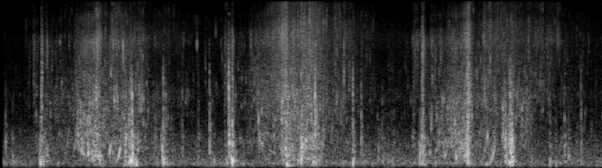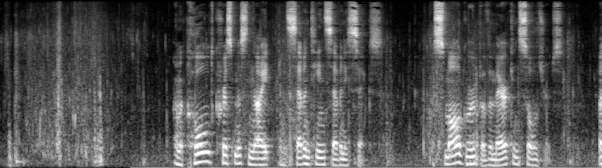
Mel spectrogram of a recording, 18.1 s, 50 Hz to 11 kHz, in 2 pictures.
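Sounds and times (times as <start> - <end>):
water sloshing: 0.1 - 18.0
oars splashing: 0.2 - 18.0.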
